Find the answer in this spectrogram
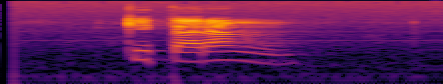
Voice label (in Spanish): "Guitarra", Sakapulteko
